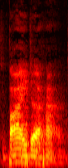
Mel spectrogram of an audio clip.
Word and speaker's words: Baidehan: So Chinese is like bai to the bai, dao de de, like de as in molds, han as in han yuan, so like knowledge.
